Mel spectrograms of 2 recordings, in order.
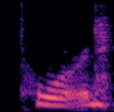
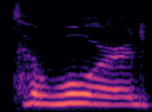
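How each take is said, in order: First: The word is said in a Southern American pronunciation. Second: The word is said in a British pronunciation. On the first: "here in the South we just say toward" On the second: "she's writing obviously in a British accent. And so, she says toward"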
